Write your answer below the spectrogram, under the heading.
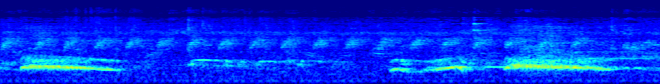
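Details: Spotted dove calling from the left cage: a loud low coo, a short pause, then a rising-falling pair of mellow coos ending in a drawn-out descending note, with a steady background hum.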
